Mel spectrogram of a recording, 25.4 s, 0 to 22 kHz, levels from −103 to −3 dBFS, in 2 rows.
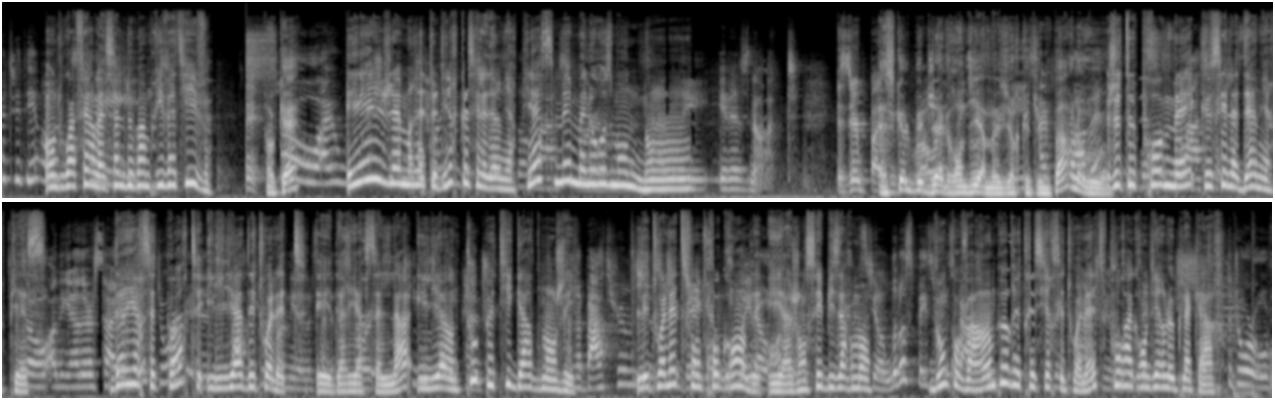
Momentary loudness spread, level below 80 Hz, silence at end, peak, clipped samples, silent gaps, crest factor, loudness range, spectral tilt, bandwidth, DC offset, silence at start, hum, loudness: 9 LU; -64 dBFS; 0 s; -10 dBFS; under 0.1%; none; 16 dB; 3 LU; -5 dB/octave; 18 kHz; under 0.1%; 0 s; none; -26 LUFS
